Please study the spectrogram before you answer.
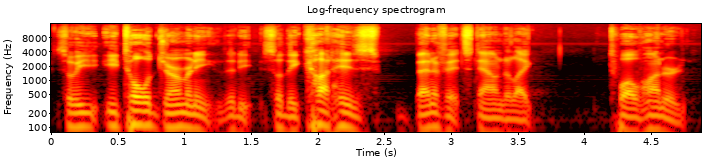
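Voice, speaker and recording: A man's voice: deep voice, moderate pace, a little mellow, no room sound. A middle-aged man telling rambling, profane stories on a casual podcast, laughing often. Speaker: podcast host. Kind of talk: casual storytelling chat.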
